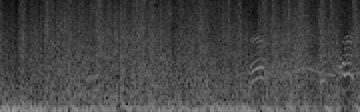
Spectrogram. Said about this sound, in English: I'm just looking for silhouettes in the darkness and shooting them with the last pistol.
